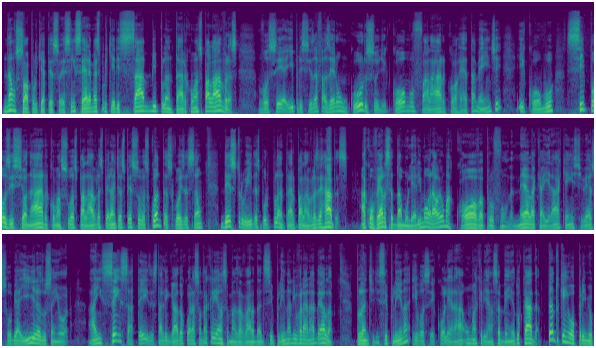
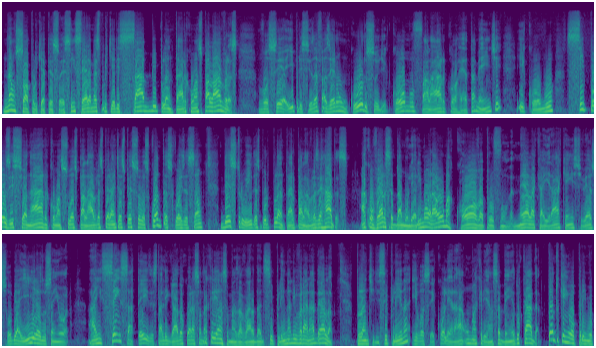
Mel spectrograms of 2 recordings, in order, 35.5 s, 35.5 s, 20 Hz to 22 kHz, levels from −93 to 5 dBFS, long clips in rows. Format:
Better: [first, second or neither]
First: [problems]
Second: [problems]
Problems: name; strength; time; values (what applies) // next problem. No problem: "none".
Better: first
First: none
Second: distortion; heavy; 7 dB below the speech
